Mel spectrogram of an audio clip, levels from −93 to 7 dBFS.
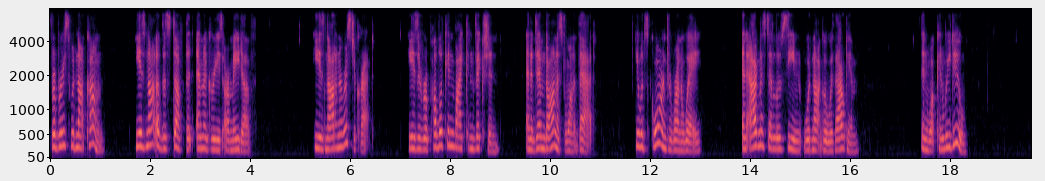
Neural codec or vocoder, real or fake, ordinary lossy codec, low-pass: codec, 16 kHz, 4.8 kbps, FACodec; fake; Opus, 32 kbps; 7.2 kHz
